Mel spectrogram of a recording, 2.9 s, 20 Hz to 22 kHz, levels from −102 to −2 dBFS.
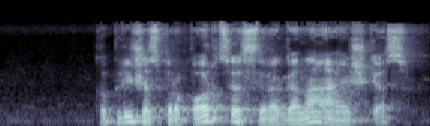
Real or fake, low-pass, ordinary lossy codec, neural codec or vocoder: real; 10.8 kHz; Opus, 24 kbps; none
